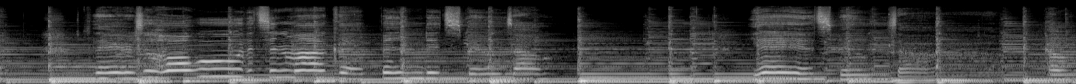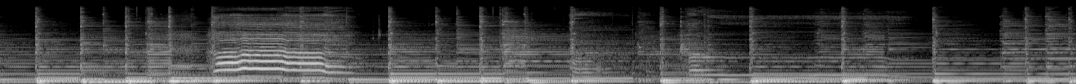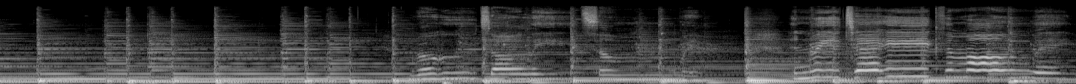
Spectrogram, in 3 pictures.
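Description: Acoustic guitar strummed steadily through an instrumental passage of a song, with a few brief wordless vocal phrases now and then.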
